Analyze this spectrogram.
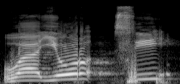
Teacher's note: را کو موٹا کرنا ہے، سین کو باریک پڑھیں گے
